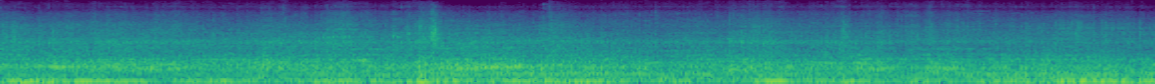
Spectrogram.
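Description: Zip coaster trolley rolling along its overhead steel rail: a steady rumble with rushing noise as the rider travels down the track.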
